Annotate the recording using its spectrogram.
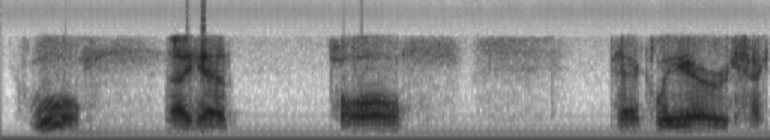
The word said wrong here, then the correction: Pasqualoni: Paul Pasqualoni.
